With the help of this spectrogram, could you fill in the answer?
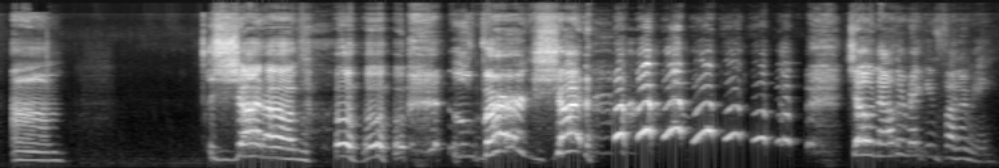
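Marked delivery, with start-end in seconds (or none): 2.1-5.9 teased wife laughing at her husband; laughing shut up. Real, not acted. Teased by someone off camera. 6.0-8.4 high-pitched burst of laughter; laughing hard at the teasing; big laugh. Real, not acted. Teased by someone off camera.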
